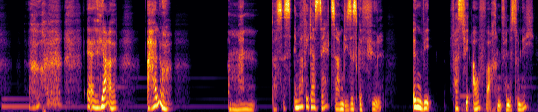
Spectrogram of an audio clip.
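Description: An actress playing a chatty, scatterbrained narrator in an audio play, musing and drifting into playful asides. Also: female voice, fairly low pitch, animated, slow pace, pauses often, slightly rough, no echo, soft background music, full character voice. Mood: dazed. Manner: musing, hesitant, wandering off into asides. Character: chatty, scatterbrained woman narrator, playfully straying from her script. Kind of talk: scripted audio play for a hiking trail, conversational.

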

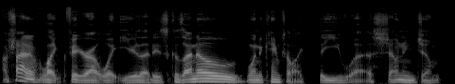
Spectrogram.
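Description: Low gravelly guy, dry close sound, chill and slangy. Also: brisk, no echo. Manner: laid-back, slangy. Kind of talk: casual podcast chat.

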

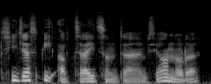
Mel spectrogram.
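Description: A man doing teenage girl, sassy, slangy, animated, lifted pitch, script read-aloud, dry sound. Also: brisk, no echo. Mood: casual griping. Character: confident, sassy teenage high-school girl, easily annoyed by mom.

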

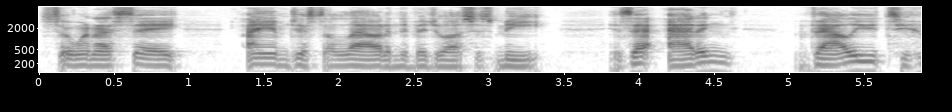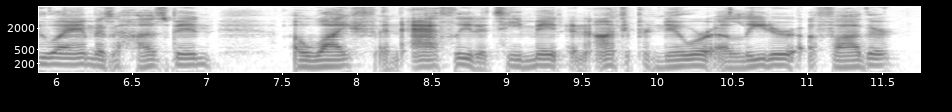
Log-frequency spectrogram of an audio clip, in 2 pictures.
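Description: A man's voice: deep voice, flat delivery, moderate pace, fairly bright tone. A man hosting a reflective motivational talk, speaking earnestly and directly to the listener in a big, carrying voice. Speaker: podcast host.

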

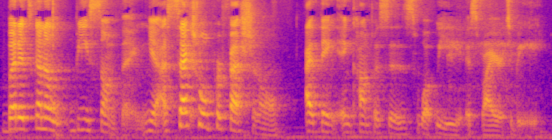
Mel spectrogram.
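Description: A young woman co-hosting a casual chat in a playful, teasing, unhurried way. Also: fairly low pitch, expressive, a bit bright, echoey room. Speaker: podcast co-host.

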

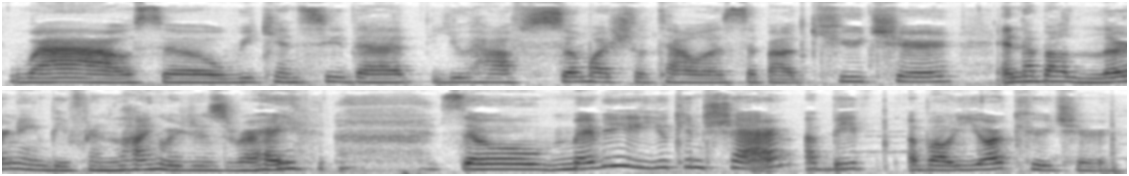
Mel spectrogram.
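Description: A woman, a student hosting her own podcast and reading prepared remarks in a careful, measured way. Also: medium pitch, a bit bright. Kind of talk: scripted podcast talk.

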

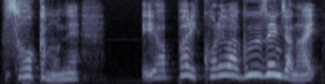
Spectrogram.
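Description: A sharp, no-nonsense female detective's assistant in a radio drama. Her voice is on the high side, with a Kansai accent. She talks casually and gets straight to the point. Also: big pitch swings, moderate pace. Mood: brisk, curious.

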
